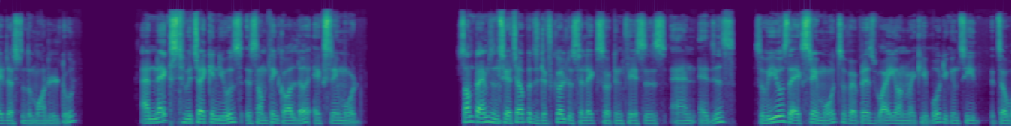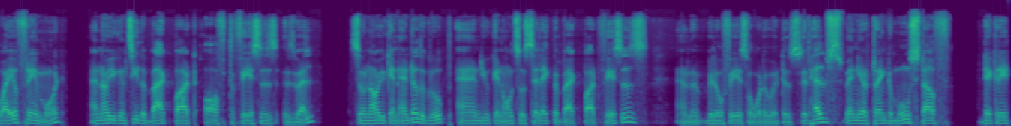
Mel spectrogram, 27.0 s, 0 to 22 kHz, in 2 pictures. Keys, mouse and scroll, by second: 0.1-2.0 scroll down 2, 2.0-2.6 scroll down 5, 2.6 scroll up 3, 3.5 scroll down 4, 4.3 shift+middle click, 5.7 y, 6.0-6.5 scroll down 6, 6.5-6.8 scroll up 4, 6.8 middle click, 8.1 scroll down 4, 9.7 scroll down 5, 10.2 scroll up 5, 11.7 y, 12.4-12.8 scroll down 4, 12.9-13.8 scroll up 4, 13.8 scroll down 5, 14.4 middle click, 15.4 scroll up 5, 16.3 middle click, 18.3 double click, 18.8 middle click, 19.8 middle click, 20.9 middle click, 22.6 middle click, 23.4-24.2 scroll down 8, 24.2-26.9 scroll up 5.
